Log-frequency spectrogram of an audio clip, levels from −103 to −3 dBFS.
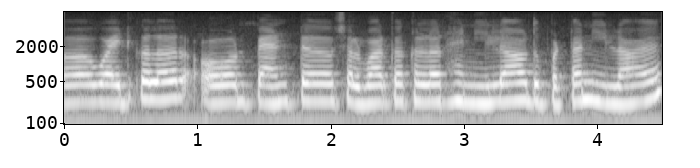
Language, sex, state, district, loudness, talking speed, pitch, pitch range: Hindi, female, Maharashtra, Gondia, -13 LUFS, 185 wpm, 230 Hz, 220-235 Hz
